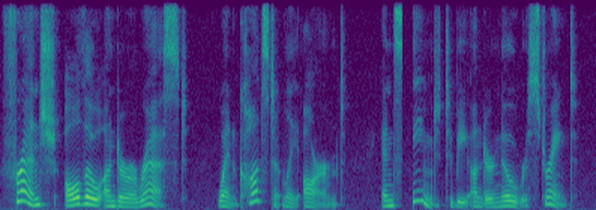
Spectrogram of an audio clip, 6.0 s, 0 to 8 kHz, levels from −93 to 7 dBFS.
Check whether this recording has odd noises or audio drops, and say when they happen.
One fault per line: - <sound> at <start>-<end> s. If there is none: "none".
- dropout at 4.0-4.1 s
